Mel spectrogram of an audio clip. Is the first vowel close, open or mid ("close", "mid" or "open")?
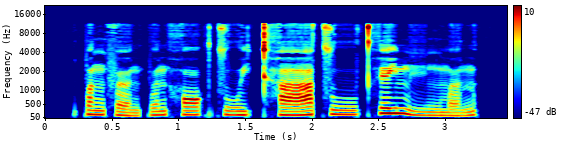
open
